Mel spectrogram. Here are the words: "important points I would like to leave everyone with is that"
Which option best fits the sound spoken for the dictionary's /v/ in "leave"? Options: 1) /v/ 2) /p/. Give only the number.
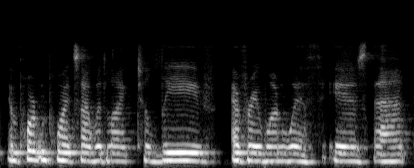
1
